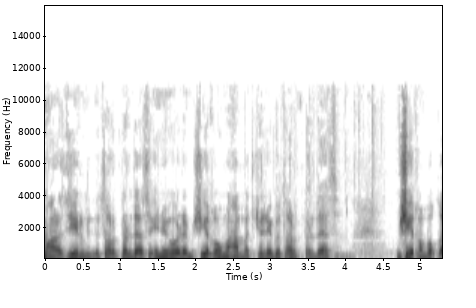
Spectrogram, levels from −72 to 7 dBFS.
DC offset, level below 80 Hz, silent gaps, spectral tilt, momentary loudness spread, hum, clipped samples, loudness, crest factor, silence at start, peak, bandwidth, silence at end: under 0.1%; -46 dBFS; none; -5 dB/octave; 12 LU; none; under 0.1%; -20 LUFS; 16 dB; 0 s; -2 dBFS; 11.5 kHz; 0 s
